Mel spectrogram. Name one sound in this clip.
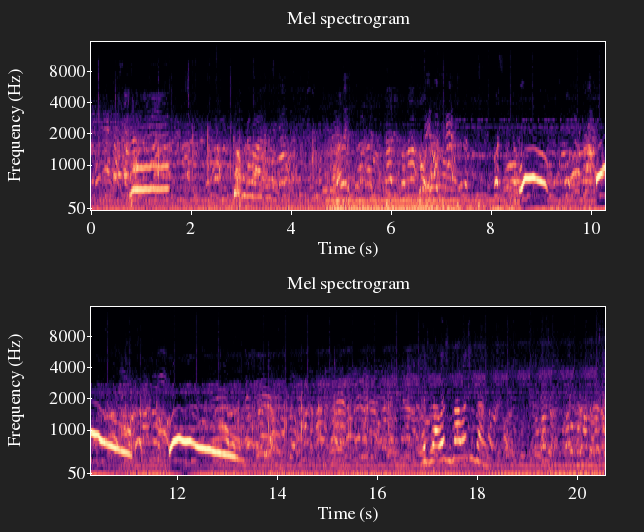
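Young men shout to each other outdoors.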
